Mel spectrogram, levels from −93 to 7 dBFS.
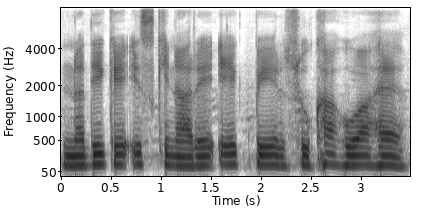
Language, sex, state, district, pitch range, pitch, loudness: Hindi, male, Assam, Kamrup Metropolitan, 125-135 Hz, 130 Hz, -14 LUFS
